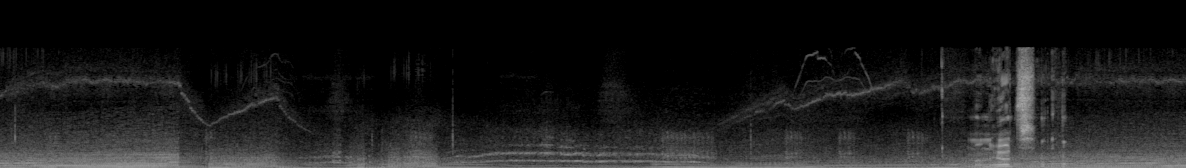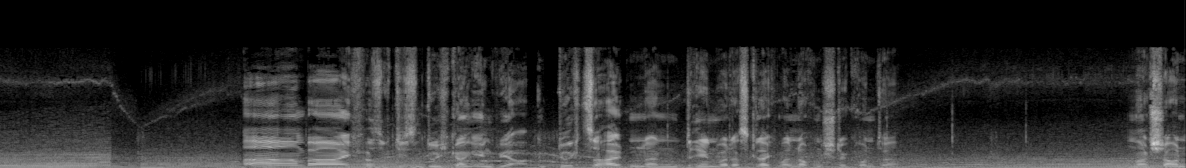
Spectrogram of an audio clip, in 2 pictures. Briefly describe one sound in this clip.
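A small car engine drones and revs up and down as the car races.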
